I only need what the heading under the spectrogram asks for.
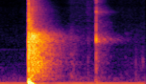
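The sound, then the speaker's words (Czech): A single sharp hand clap, loud and crisp with a short decaying tail, followed moments later by a much fainter, brief snap. “uh, já tlesknu. Tleskni.”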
